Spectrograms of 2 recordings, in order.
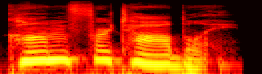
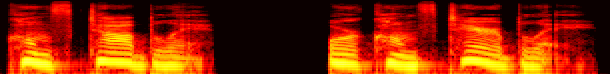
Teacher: It looks like it has 4 syllables, comfortable. But native speakers usually squeeze it into 3 or even 2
